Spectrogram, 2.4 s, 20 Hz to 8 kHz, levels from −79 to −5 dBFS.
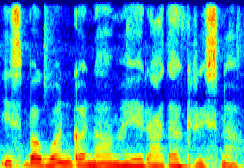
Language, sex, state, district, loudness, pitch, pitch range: Hindi, female, Arunachal Pradesh, Lower Dibang Valley, -15 LUFS, 165 Hz, 165-175 Hz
